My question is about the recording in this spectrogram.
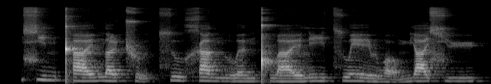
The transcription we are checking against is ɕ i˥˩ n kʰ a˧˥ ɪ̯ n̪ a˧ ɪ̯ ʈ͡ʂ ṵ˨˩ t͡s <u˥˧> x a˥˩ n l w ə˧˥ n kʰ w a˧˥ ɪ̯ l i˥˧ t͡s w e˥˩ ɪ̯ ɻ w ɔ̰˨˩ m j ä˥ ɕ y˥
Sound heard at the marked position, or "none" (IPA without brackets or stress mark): u˥˧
